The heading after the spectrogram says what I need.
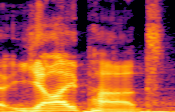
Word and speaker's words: Ieupad: Yeah, we have been uh just given pronun a pronunciation guide three matches in to trying to pronounce the name uh Yipad apparently, which uh hey, fair enough.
